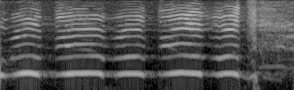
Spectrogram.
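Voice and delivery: very high, shrill-pitched cry of amazement; astonished outcry. Retold or imitated. Healed man crying out to God, very high. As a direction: cry out as if seeing a miracle.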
